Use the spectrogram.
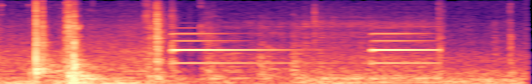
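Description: Inside a car, a couple of close thumps and knocks are followed by two sustained electronic chime tones, each lasting about half a second, with no talking.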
